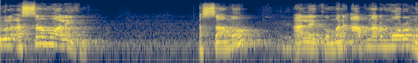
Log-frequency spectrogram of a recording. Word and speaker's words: আসসালামু আলাইকুম: সাবধান, লাম যদি ওখানে সাইলেন্ট করে দেন তাহলে ওর মানে মরণ হয়ে যাবে। সালামের লামকে সাইলেন্ট করা বুঝেন তো? হ্যাঁ, উচ্চারণ করলেন না আপনি, তাহলে ওর মানে মরণ হয়ে গেল।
